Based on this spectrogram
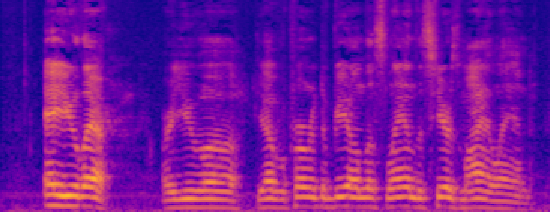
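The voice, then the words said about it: Put-on rural American accent. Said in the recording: “I can't get out of this accent no more now ... this type of accent”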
